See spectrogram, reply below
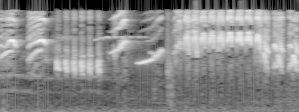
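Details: Sooty-headed bulbul in vigorous song, with high sweeping whistles, a run of evenly spaced lower chips, a single upslurred note, then a long fast stuttering trill.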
